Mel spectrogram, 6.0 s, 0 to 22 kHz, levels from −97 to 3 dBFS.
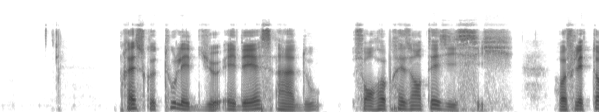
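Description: No technical faults are audible.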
